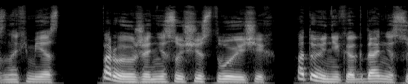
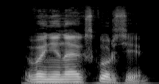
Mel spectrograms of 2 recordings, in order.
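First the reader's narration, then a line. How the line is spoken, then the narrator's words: Dry remark. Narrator (Russian): сухо заметил я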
